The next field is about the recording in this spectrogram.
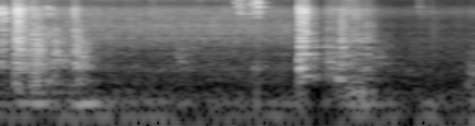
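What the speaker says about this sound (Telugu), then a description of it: "టమాటా వేసుకొని మంచిగా కలిపి మూత పెట్టేసుకొని సిమ్లో పెట్టుకోవాలి" Tomato is stirred into sizzling chicken biryani masala in a pan, with a spoon scraping and clinking against the metal in a few quick strokes over a steady frying hiss.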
